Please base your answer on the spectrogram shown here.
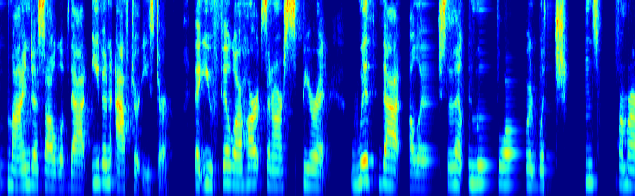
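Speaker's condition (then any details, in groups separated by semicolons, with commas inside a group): No condition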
